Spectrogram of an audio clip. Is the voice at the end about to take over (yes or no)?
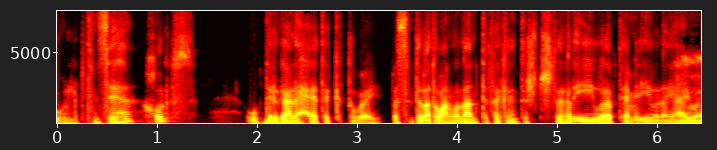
yes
